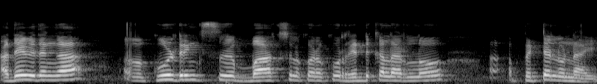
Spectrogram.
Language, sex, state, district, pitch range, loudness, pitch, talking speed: Telugu, male, Telangana, Mahabubabad, 180-210 Hz, -16 LUFS, 195 Hz, 120 wpm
